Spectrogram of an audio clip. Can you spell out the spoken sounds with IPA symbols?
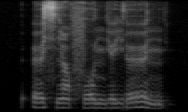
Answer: ʔøsʲɑ̃fonʲøj ɾønʲ

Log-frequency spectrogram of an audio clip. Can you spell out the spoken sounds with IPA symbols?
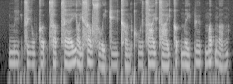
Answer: miː˨k̚t͡siː˨w kɵ˨t̚t͡sɐ˨˥p̚sɛː˨˥ jɐ˨˥jsɐ˧w suː˨˩jkiː˨˥kʰɐ˨nkʷʰiː˧ t͡saː˧jt͡saː˨˥jkɵ˧t̚me˨˥j pyː˧p̚ mɐ˥p̚ŋɐ˨˥ŋ

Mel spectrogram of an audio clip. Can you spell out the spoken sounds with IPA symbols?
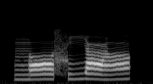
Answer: n̪ɔ siʕɑ̃

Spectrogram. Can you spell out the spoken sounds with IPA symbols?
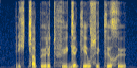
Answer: ɾʲeçcʰapʉɾʉt fyɡʲa kʲɛwsykʲoxʉ

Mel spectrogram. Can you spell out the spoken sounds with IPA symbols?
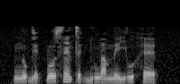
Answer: no˨ɡɛ˨k͡po˨˦ sɛ̃˦˨tɛ˨ ɡ͡bu˨wa˨me˨ ju˧hɛ˨

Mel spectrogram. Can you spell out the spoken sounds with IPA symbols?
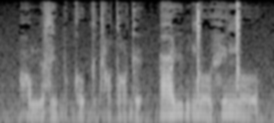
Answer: ɦɔmʲɔzibɤ ɡɤu̯ ɡɨdʱitˤeɡe | ʕiːbŋ͡ǀɤː fʲeŋ͡ǀɤː

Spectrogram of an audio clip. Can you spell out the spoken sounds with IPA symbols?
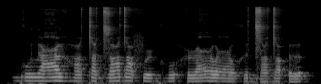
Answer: ɡoləʕəɦɔ tˤəd͡zɔdˤo fə˞ɡʱohə˞ʕo ʕoxəd͡zədˤo ʔə

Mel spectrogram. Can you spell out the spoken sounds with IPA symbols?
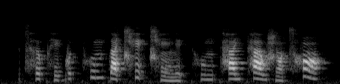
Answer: t͡sʰə˧pʰe˨˩ ɡo˦t̚pʰu˦mt̪a˧ t͡ɕʰe˦ʔt͡ɕʰẽ˨˩le˨ʔ t̪ʰu˧ŋ t̪ʰa˦jpʰa˥˧wɕɔ̃˨˩ t͡sʰɔ̃˥˧

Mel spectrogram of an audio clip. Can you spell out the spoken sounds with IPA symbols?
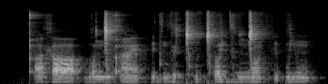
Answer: qʼɑ̃ xɑ | ɡɔ ŋ͡ǀɪqʼæ̃ | ɪdɪnzə˞ǀʰu ǀʰɔjdʱũŋ͡ǀɔ̃ t͡sʼɪ pujũ

